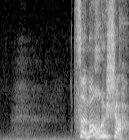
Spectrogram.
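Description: A young woman speaks loudly into a phone, close by.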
